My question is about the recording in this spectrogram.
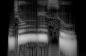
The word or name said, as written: ಜುಂಗಿಸು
